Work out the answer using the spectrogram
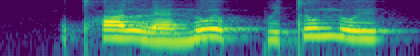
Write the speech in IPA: t̪ʰ ɑ˧ lː æ˩ n̪ o˥˩ ə̯ pː i˩ t o˥ n̪ o˧ ɪ̯

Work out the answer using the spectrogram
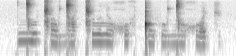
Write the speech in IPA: ŋ͡ǀ ɯ ǁ ɐ w ŋ͡ǀ a ǁ ɯ l i χʷ ɯ x ǃ e f ɯ w ŋ͡ǀ ɯ χʷ ɐ t͡ʃ

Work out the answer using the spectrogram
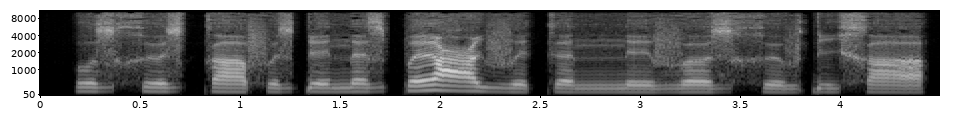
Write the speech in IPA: ʊ z x ʏ z k a f ʏ z ɗ e n ɛ z p ɛ ʕ i v e k ɛ nː e v œ z x ʏ v ɗ i x a

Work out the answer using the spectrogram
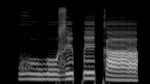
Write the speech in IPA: ɣ u˨ w oː˨ z e˦ p e˦ k aː˨

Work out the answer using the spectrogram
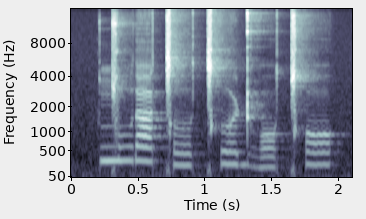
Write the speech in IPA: ŋ͡ǀ u˦ ɾ a˦ ǀ ɤ˧ ǀʰ ɤ˦ ɖʱ ɔ˨ ǀʰ ɔ˦

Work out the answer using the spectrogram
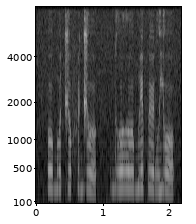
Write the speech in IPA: o b o t͡ʃ ʊ f ʏ d͡ʒ ʊ | dʱ o ɦ ʊː b e p ʏː ɾ o̤ j o

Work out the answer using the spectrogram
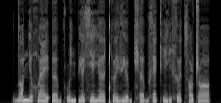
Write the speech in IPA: d ɔ nʲ i χʷ æː ɪ̯ ʔ əː b kʰ w i nʲ pʲ əː sʲ ɛ j əː ǃʰ ɵ ɪ̯ vʲ ɵː b t͡ɕʰ əː b x ɛ kʰ i j i x ɵ t͡sʰ ɔ ʈ͡ʂ ɔː

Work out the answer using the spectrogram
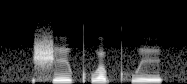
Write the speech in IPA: ʃ e kʷʼ a kʷʰ e

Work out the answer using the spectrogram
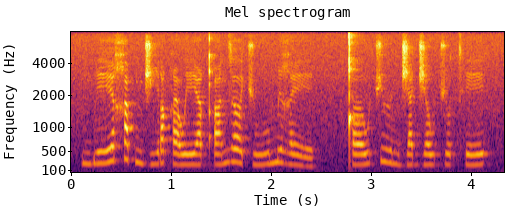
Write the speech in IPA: m b eː χ a p n d͡ʒ i ɾ ʌ q e w eː qʼ ʌ n z ʌː t͡ʃ uː m i ʁ eː | ǃ ʌː w t͡ʃ ɯː n d͡ʒ a d͡ʒ ʌ w t͡ʃ o tʰ e

